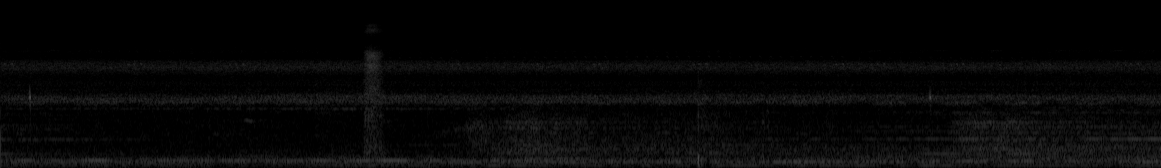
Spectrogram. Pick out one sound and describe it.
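Footsteps tread slowly over dirt and grass.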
